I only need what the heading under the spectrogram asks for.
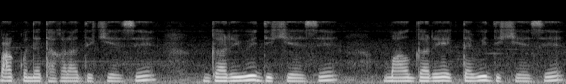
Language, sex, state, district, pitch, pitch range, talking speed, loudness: Nagamese, female, Nagaland, Dimapur, 160 Hz, 150-175 Hz, 190 wpm, -15 LUFS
